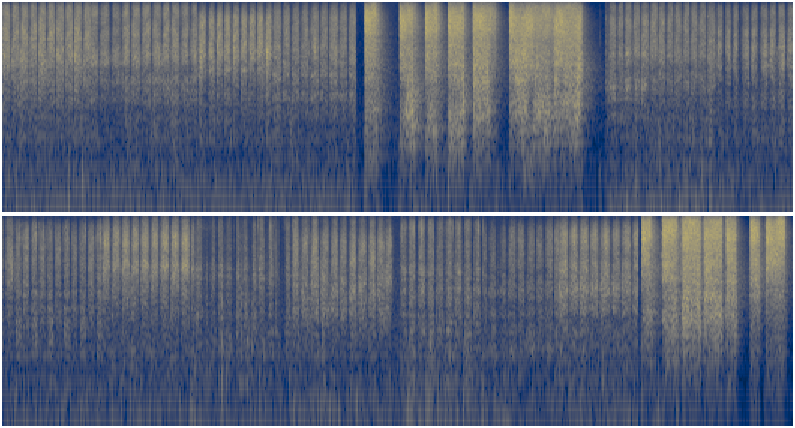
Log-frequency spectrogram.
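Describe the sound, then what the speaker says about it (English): Steady rasping strokes of hand sanding on a plaque, loud and close, in long continuous passes broken by brief pauses and a few quicker back-and-forth bursts. "Do some more sanding, get rid of some of this extra black."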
